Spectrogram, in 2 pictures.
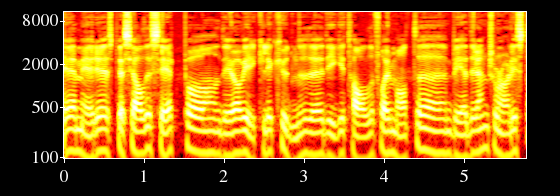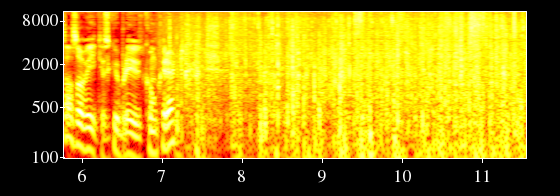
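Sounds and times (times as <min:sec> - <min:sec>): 
speech: 0:00.0 - 0:07.8
footsteps running down a hard corridor floor: 0:06.9 - 0:11.5.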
